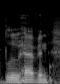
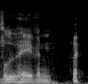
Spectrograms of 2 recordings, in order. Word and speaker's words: Blue Heaven: over on youtube says blue heaven that is us thank you for pronouncing it correctly uh it's not blue haven shout out oh good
